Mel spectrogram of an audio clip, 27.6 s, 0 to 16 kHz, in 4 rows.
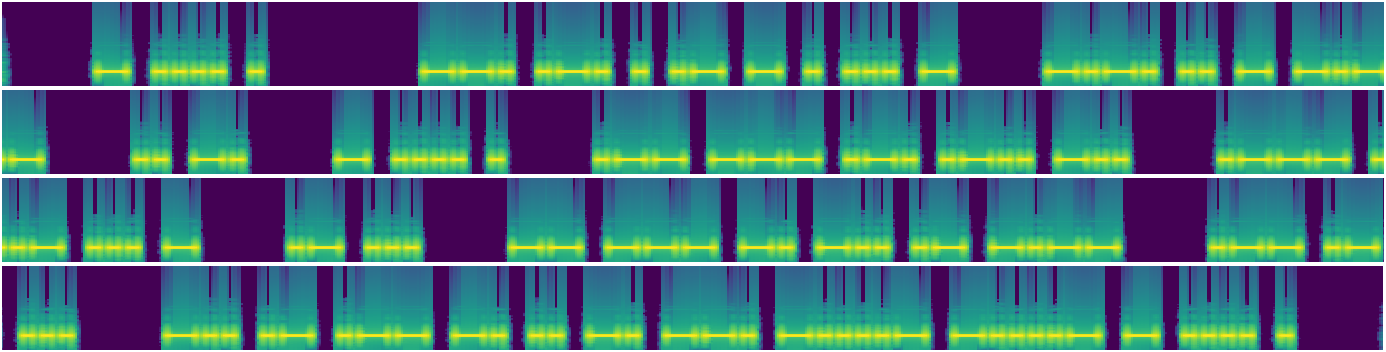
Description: Morse code, heard as a keyed tone, about 25 wpm, 650 Hz. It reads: THE GREATEST CITY IN THE WORLD JUST AS MONDAY WAS DAWNING--THE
